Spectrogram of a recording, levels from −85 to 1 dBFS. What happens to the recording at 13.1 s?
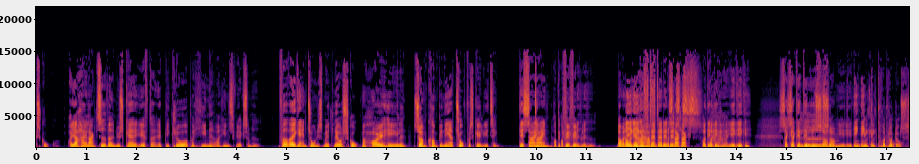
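At 13.1 s the sound is a doubled audio track, running from 9.98 s to the end: a full-band copy trails by roughly 150 ms at about equal level, likely a second, slower capture path. Unlike an echo, it has one repeat, no decay, and no room colour.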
